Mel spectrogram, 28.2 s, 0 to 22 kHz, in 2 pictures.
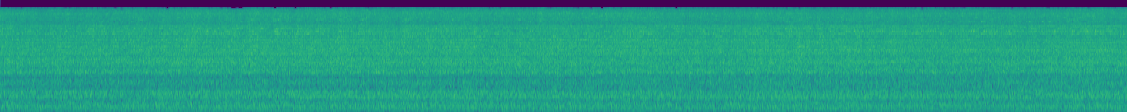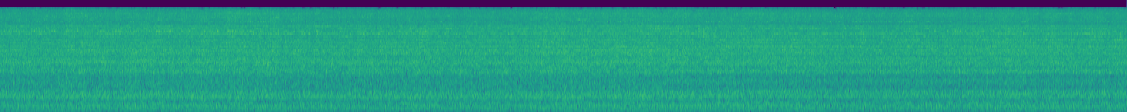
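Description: Toku TS 55 pneumatic rock drill hammering steadily as its drill steel bores into rock, a loud, dense, unbroken rattle.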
